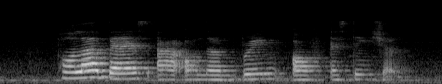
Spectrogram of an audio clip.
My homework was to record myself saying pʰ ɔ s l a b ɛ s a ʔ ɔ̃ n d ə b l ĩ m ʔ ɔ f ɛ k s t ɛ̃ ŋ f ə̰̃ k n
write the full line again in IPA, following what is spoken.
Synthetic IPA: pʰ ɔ l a b ɛ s a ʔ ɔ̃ n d ə b ɹ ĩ ŋ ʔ ɔ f ɛ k s t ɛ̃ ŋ ʃ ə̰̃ n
